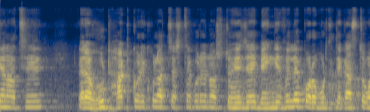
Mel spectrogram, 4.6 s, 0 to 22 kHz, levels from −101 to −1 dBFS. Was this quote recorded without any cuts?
yes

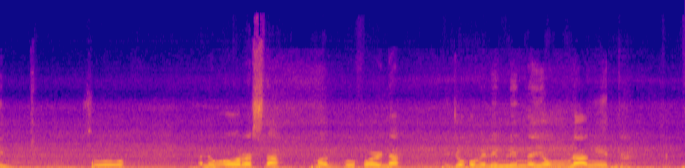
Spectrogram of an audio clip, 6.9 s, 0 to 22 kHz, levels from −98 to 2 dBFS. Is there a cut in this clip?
no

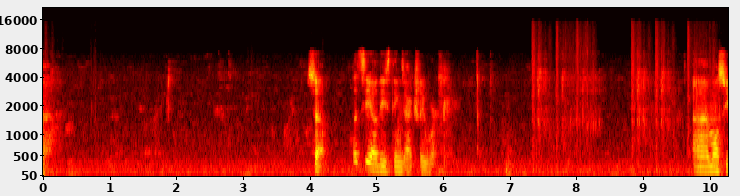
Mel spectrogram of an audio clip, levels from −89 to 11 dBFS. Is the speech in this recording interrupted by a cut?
no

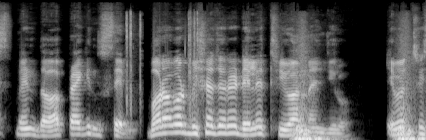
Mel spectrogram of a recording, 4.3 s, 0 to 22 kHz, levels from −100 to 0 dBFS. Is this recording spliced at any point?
yes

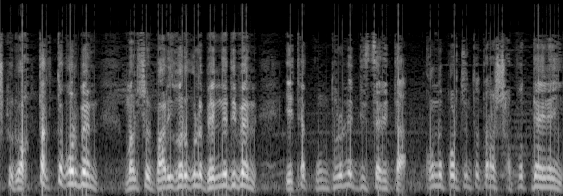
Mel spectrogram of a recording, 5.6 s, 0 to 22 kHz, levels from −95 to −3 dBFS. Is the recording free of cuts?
no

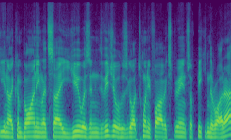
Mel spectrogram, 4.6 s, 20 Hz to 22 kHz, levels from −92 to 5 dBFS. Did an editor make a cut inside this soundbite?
no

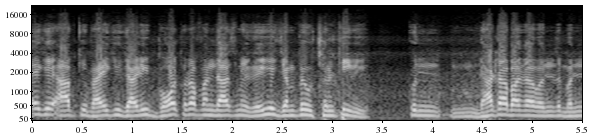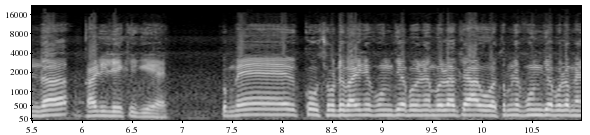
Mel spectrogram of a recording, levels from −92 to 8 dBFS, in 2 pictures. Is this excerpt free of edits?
yes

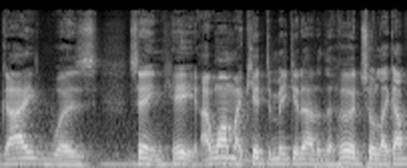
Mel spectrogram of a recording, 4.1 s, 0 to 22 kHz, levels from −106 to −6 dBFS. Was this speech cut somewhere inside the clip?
no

